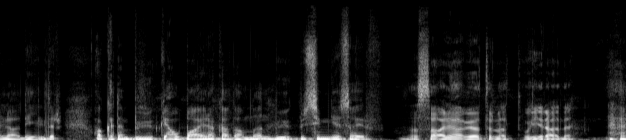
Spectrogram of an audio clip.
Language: Turkish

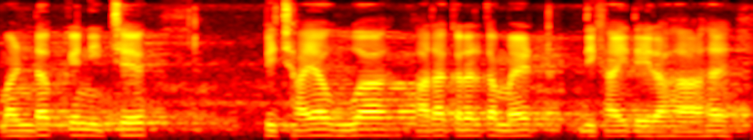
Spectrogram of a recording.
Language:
Hindi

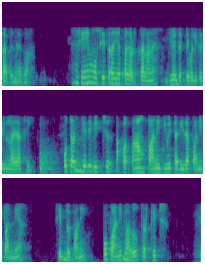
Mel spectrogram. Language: Punjabi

